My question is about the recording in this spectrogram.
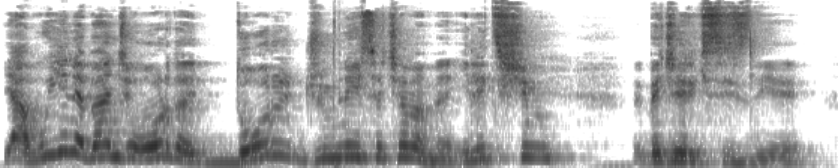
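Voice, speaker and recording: A man co-hosts a relaxed talk show with a notably high voice that rises and falls a lot. He mostly adds short, playful agreements and brief opinions. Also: normal speed. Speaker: podcast co-host. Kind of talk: casual podcast chat.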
